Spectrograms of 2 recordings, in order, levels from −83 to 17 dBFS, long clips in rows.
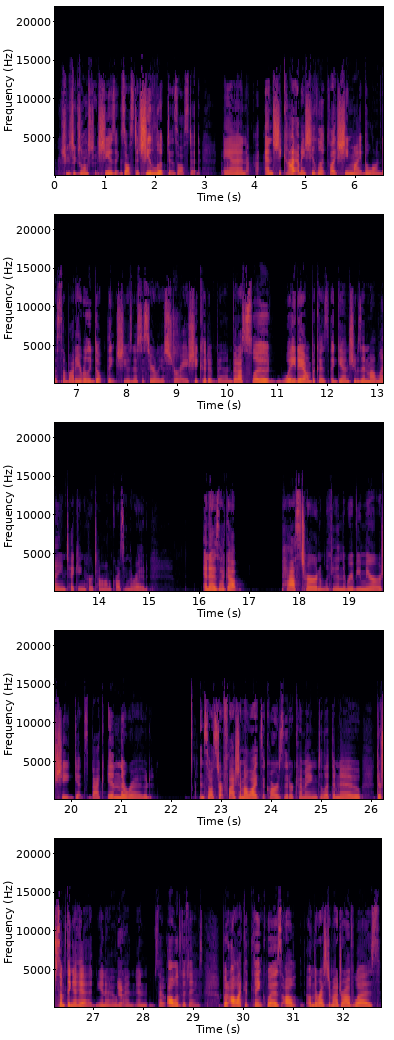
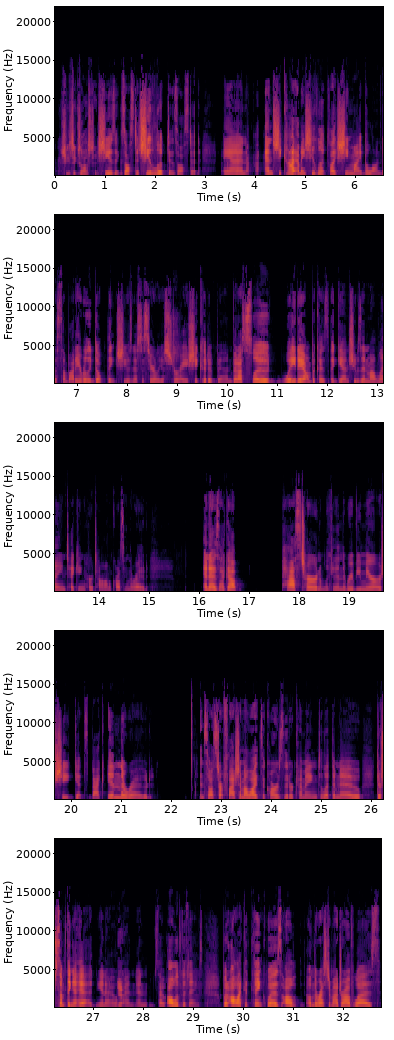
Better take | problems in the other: first | thin; somewhat; fading below 500 Hz

